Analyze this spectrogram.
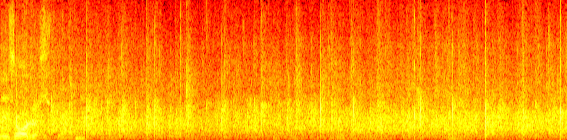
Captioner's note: applause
